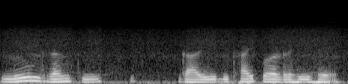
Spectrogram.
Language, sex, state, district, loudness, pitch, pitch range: Hindi, male, West Bengal, Alipurduar, -14 LUFS, 115 Hz, 110-130 Hz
